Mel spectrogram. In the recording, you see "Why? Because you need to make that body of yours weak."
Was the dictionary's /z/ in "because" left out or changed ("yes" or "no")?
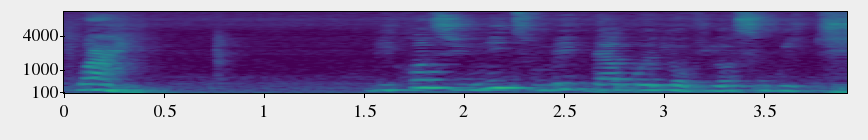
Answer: yes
